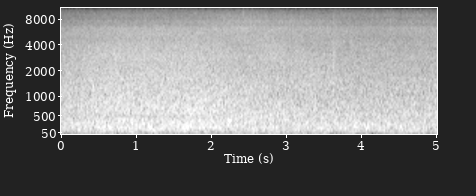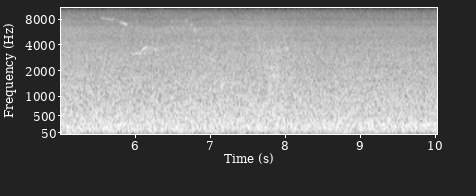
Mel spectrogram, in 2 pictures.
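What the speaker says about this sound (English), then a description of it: "this is the Roslin Glen River" River rushing through Roslin Glen in Midlothian, a steady broadband wash of flowing water, fairly close and continuous without pauses or talk.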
